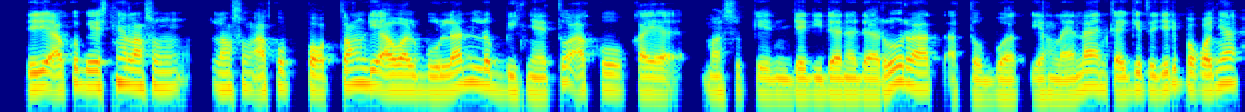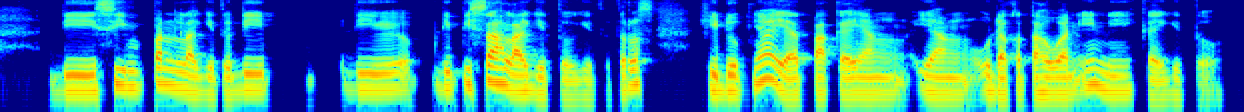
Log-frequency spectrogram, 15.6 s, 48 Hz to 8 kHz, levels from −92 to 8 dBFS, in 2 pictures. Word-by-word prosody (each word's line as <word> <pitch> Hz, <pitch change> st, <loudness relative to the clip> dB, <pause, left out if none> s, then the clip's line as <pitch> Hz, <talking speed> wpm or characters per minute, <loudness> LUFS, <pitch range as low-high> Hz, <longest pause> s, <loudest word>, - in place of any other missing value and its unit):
Jadi 145 Hz, +2 st, +4 dB
aku 175 Hz, +1 st, +1 dB
biasanya 160 Hz, +3 st, +2 dB
langsung 160 Hz, -1 st, 0 dB, 0.2 s
langsung 145 Hz, +1 st, -3 dB
aku 155 Hz, +4 st, -2 dB
potong 165 Hz, +7 st, +1 dB
diawal 135 Hz, -4 st, +5 dB
bulan 130 Hz, +6 st, +1 dB
lebihnya 130 Hz, -7 st, -1 dB
itu -, -, -2 dB
aku 135 Hz, +1 st, -1 dB
kayak 120 Hz, -2 st, -1 dB
masukin 125 Hz, -3 st, -6 dB
jadi 115 Hz, 0 st, +1 dB
dana 115 Hz, -, -2 dB
darurat 145 Hz, -, +3 dB
atau 110 Hz, -, -6 dB
buat 105 Hz, 0 st, -2 dB
yang 110 Hz, 0 st, -4 dB
lain-lain 145 Hz, +9 st, 0 dB
kayak 140 Hz, +4 st, -1 dB
gitu 130 Hz, -, -2 dB
jadi 145 Hz, -, 0 dB
pokoknya 145 Hz, +6 st, +2 dB, 0.3 s
disimpan 155 Hz, +6 st, 0 dB
lah 130 Hz, -, +4 dB
gitu 120 Hz, 0 st, -5 dB
dip 140 Hz, 0 st, -1 dB, 0.4 s
di 140 Hz, 0 st, -1 dB, 0.2 s
dipisah 170 Hz, +5 st, +4 dB
lah 135 Hz, -, +8 dB
gitu, 110 Hz, -5 st, -5 dB
gitu. 105 Hz, -2 st, -12 dB
Terus 170 Hz, +1 st, -1 dB, 0.3 s
hidupnya 140 Hz, -, +2 dB
ya 115 Hz, -, +5 dB
pake 115 Hz, 0 st, +2 dB
yang 120 Hz, -1 st, -3 dB
yang 120 Hz, -5 st, -1 dB
udah 130 Hz, -4 st, +2 dB
ketahuan 120 Hz, 0 st, +2 dB
ini 135 Hz, -6 st, -2 dB
kayak 105 Hz, +2 st, -4 dB
gitu. -, -, -13 dB
135 Hz, 175 wpm, -24 LUFS, 120-155 Hz, 0.4 s, lah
